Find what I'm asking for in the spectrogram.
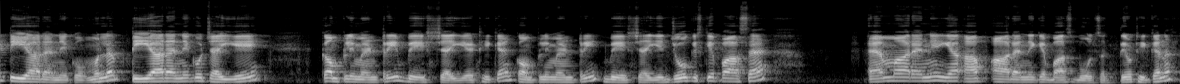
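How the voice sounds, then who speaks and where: A male tutor gives a recorded lecture in a bright, somewhat tense voice. He poses questions to his students and answers them himself, with frequent fillers and restarts. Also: mid-range voice. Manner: explains by asking and answering his own questions, many fillers. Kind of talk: recorded lecture mixing Hindi and English.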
